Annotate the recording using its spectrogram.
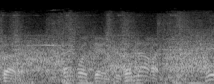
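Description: A man's hockey play-by-play commentary calling the action, over steady background noise and a low hum.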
